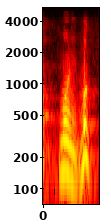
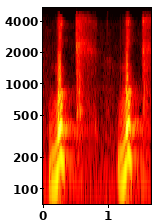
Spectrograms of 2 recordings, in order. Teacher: فيأتي بشدة الكاف أولا ثم يتبعها بالهمس · Shown in: second take · يتبعها لأن الشدة والهمس ليسا في زمن واحد متتاليان، هكذا · Term: همس الكاف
